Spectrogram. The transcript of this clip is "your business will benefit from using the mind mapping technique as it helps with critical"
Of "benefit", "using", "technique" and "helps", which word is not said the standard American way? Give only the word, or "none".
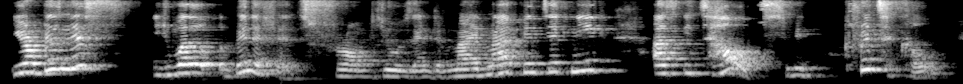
none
